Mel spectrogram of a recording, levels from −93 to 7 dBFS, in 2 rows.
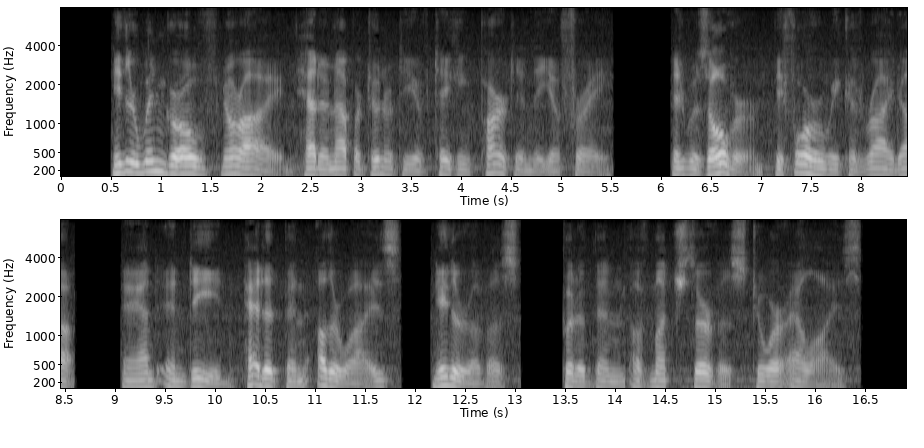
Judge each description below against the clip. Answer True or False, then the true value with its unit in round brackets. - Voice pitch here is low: True (115 Hz)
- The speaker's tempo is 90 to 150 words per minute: True (140 wpm)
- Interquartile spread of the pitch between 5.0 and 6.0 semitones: False (4.1 semitones)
